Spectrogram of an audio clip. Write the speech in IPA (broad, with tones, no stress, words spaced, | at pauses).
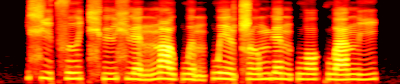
ɕi˥˩t͡sɹ̩˥ t͡ɕʰy˧˥ ɕɥɛ̰˨˩nn̪ɑ˥˩ʊ̯pwə̰˨˩n pwe˥˩ɪ̯ʈ͡ʂɤ˧˥mɥɛ˥˩n pwɔ˧˥kwä˧˥n̪i˧˥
